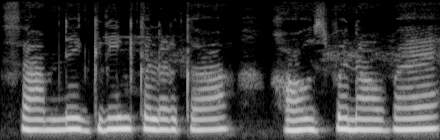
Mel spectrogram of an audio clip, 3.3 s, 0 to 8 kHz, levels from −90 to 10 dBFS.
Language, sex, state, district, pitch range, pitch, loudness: Hindi, female, Punjab, Kapurthala, 225-235 Hz, 230 Hz, -12 LUFS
